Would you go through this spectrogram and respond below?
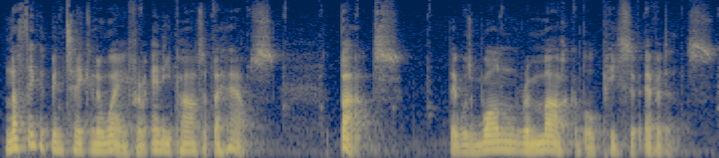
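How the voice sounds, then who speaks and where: A man's voice: on the low side, normal speed, natural voice. An actor playing a reflective grown man narrating his youth, with an English accent, in a dramatic literary style. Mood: grave, tense.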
